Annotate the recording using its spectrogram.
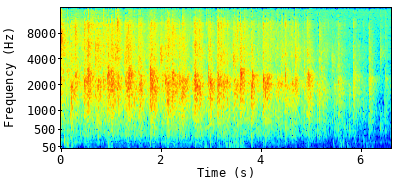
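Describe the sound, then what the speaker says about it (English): A seated audience at a talk breaks into steady, dense applause that swells and holds for several seconds, then thins and fades toward the end. "can I ask you all to just give UnLtd a round of applause?"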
